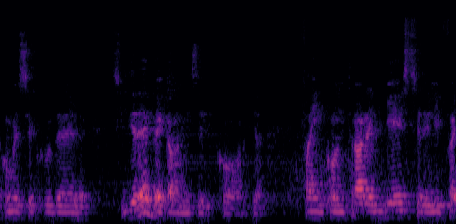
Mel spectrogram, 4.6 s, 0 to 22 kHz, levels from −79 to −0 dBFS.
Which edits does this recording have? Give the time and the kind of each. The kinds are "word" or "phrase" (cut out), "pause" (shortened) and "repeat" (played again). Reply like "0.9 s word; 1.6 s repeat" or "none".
1.7 s phrase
